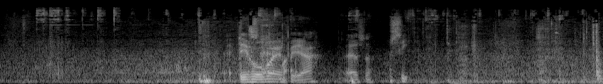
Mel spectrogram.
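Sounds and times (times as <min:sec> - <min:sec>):
keys jangling and clinking in a door lock: 0:00.2 - 0:02.3, 0:04.0 - 0:06.0
speech: 0:02.4 - 0:04.4.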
